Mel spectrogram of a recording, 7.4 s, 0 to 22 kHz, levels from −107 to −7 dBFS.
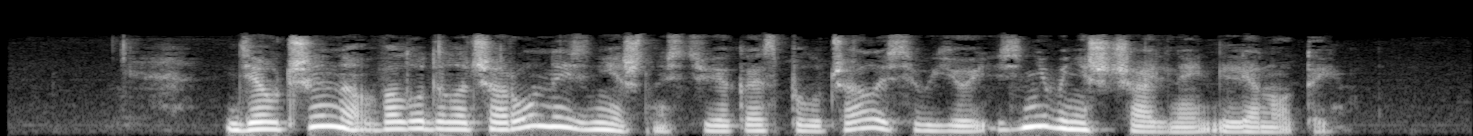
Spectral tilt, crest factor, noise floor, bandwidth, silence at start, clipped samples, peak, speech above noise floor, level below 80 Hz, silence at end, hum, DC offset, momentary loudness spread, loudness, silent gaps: -6 dB/octave; 16 dB; -67 dBFS; 7.8 kHz; 1.15 s; under 0.1%; -2 dBFS; 50 dB; -60 dBFS; 0.75 s; none; under 0.1%; 10 LU; -18 LUFS; none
